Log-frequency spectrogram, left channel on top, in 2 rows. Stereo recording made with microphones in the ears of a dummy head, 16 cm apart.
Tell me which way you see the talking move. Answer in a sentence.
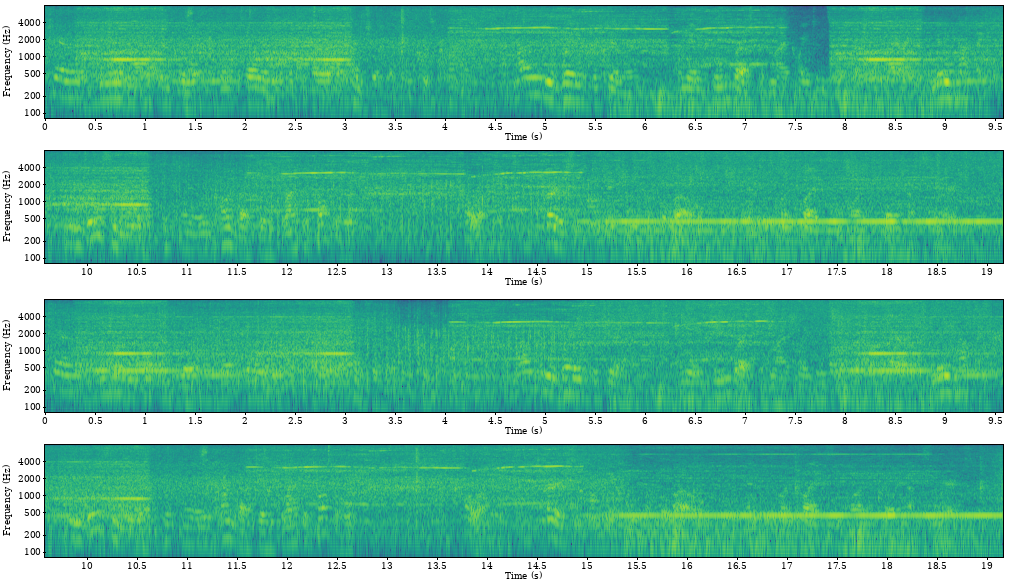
You can hear the talking stay put.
